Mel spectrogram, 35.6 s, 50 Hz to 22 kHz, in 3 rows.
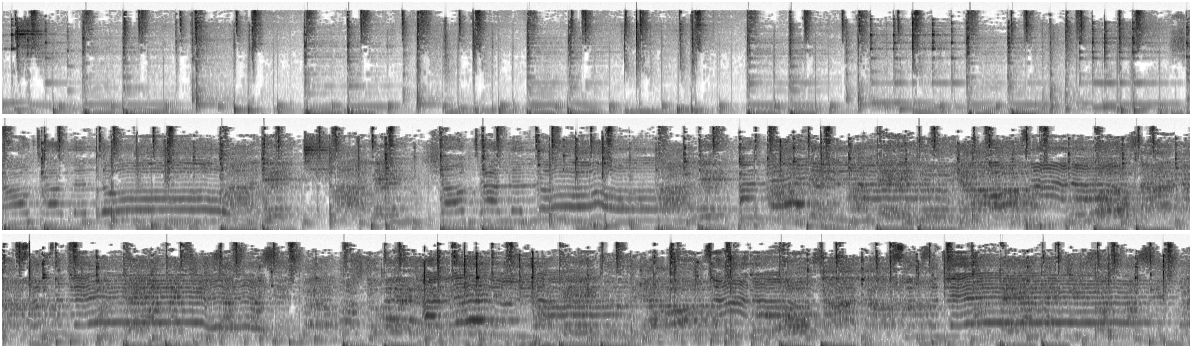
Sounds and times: Music: 0.0s - 35.6s.

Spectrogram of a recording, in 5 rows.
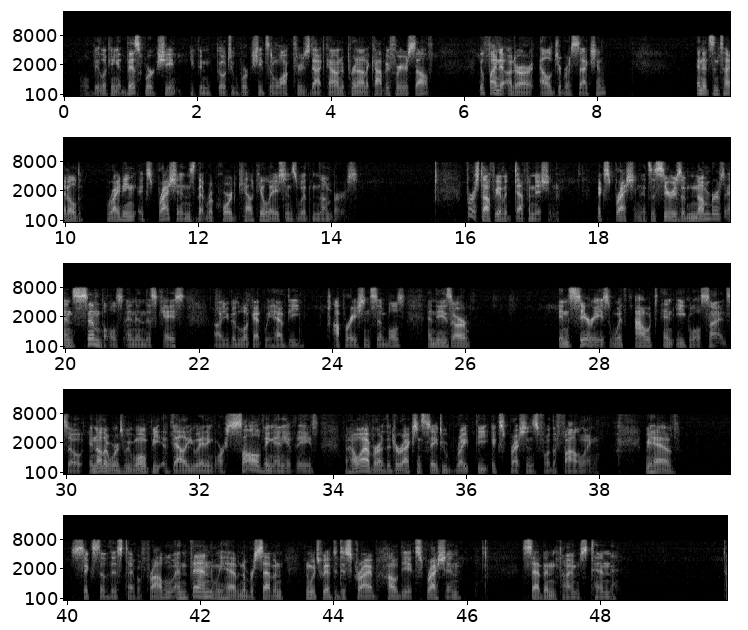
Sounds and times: Speech: 0.3s - 5.6s, 6.2s - 8.2s, 9.5s - 14.4s, 16.0s - 17.4s, 18.0s - 26.1s, 27.4s - 38.0s, 38.7s - 39.2s, 40.1s - 46.0s, 46.8s - 48.3s.

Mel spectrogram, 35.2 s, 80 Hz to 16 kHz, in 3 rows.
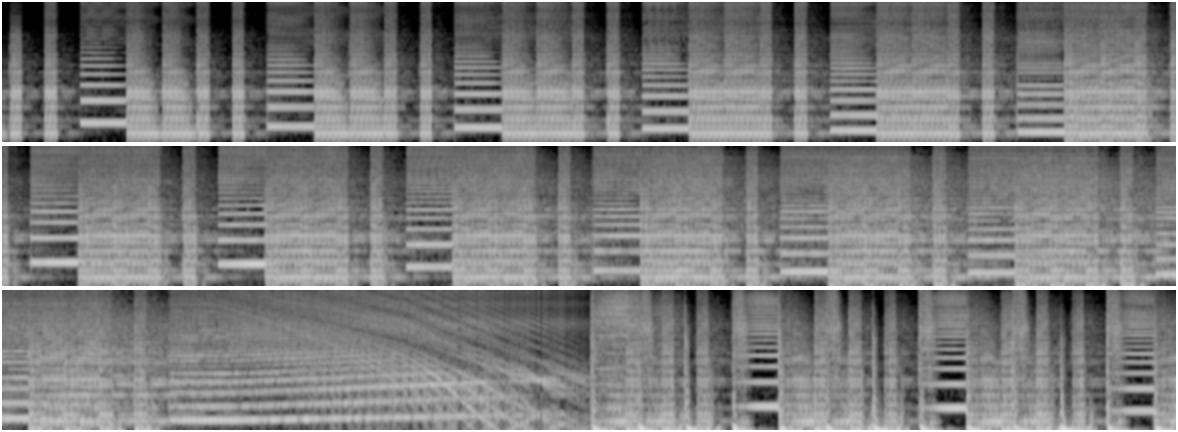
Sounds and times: Music: 0.0s - 35.2s.

